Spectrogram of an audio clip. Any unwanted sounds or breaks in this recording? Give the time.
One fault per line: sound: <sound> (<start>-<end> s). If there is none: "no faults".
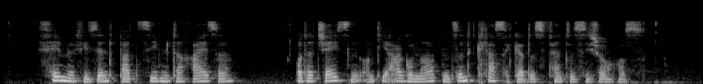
no faults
